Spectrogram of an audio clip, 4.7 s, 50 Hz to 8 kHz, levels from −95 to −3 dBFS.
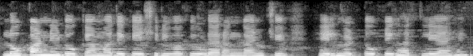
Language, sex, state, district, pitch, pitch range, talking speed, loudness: Marathi, female, Maharashtra, Gondia, 215 Hz, 210-220 Hz, 125 wpm, -15 LUFS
